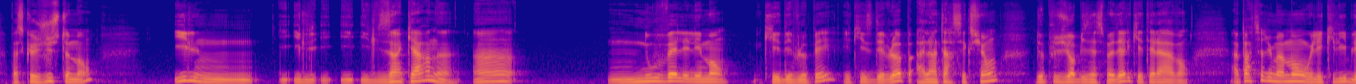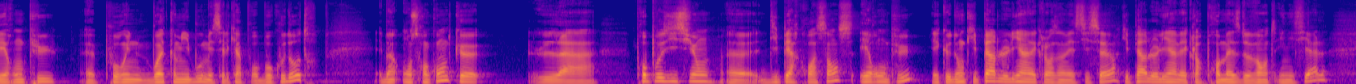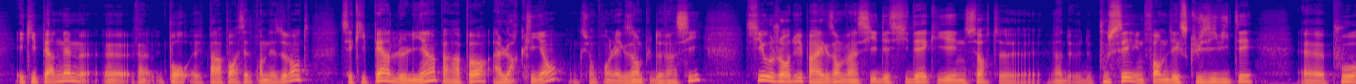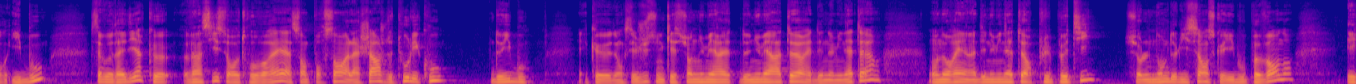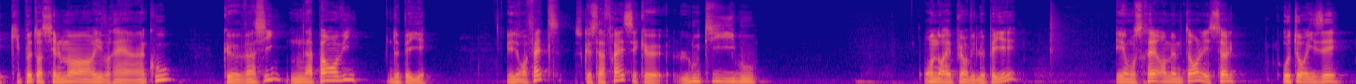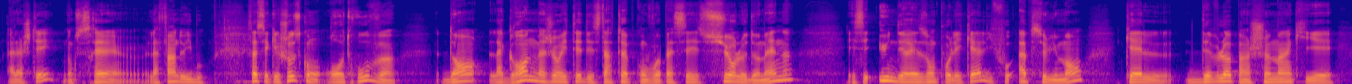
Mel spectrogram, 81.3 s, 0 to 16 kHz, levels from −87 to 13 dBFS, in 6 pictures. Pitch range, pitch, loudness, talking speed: 105-135 Hz, 115 Hz, -21 LUFS, 190 wpm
